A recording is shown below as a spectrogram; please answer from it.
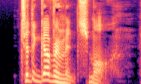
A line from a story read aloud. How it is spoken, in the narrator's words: he stammered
